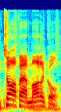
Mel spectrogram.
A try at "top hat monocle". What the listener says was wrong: Top end monocle? Top hat monocle. I thought you said top end.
